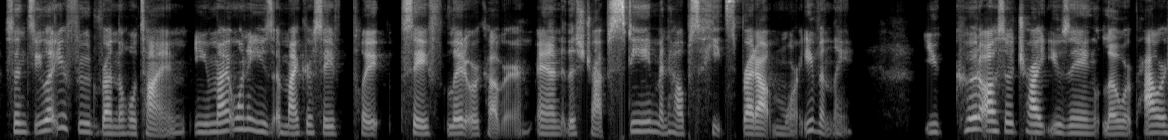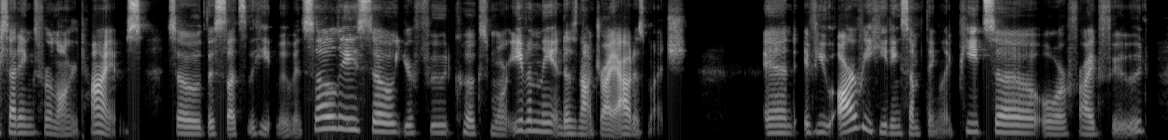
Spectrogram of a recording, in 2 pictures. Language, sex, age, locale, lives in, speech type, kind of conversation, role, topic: English, female, 20-24, en-US, United States, read, expert-assistant, expert, How can you safely and effectively use a microwave oven to heat food?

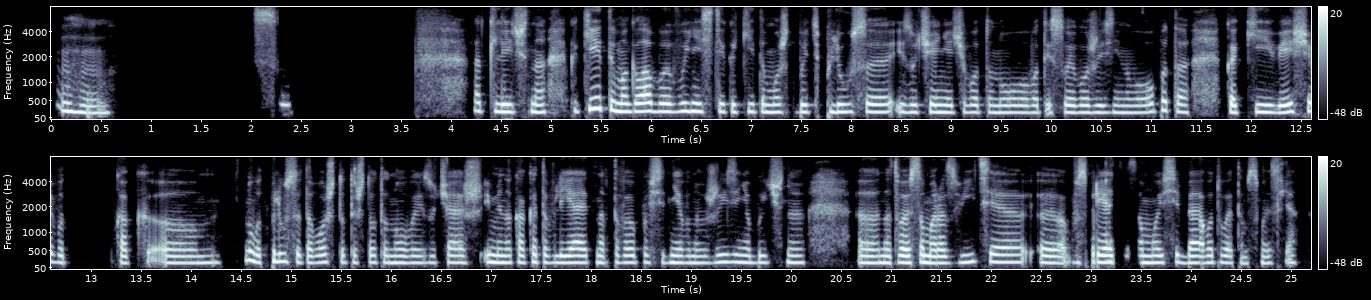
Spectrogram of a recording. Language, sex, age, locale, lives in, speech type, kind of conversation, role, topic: Russian, female, 20-24, ru-RU, Germany, conversation, podcast, host, Как вы подходите к изучению чего-то совершенно нового?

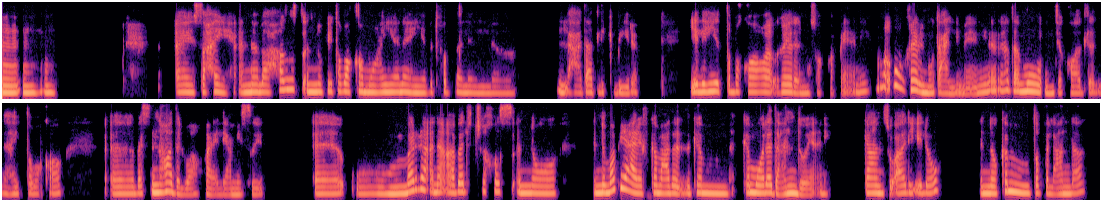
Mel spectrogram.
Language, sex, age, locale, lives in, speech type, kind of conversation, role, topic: Arabic, female, 25-29, ar-SY, United States, conversation, unstructured, none, بتفضل العيلة الكبيرة ولا العيلة الصغيرة؟ وليه؟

